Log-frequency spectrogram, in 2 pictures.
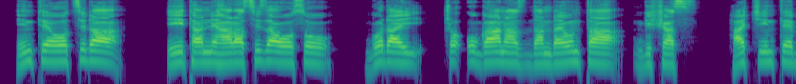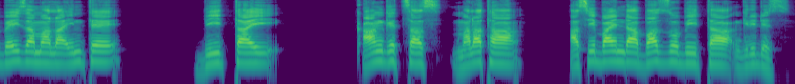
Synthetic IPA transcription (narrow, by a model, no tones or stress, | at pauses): ʔɪnt̪ːɛo̞ːt͡sːɪd̪ɐ | ʔiːt̪ɐnːɛhɐɾɐsːɪzɐo̞ːsɔ | ɡɔd̪ɐj | t͡ʃʼɔʔʊɡaːnaːsd̪ɐnd̪ɐjɔnt̪ːɐɡɪʃːɐs | hɐt͡ʃːɪnt̪ːɛbɛjɪzɐmɐlɐɪnt̪ːɛ | biːt̪ːɐj | kʼɐŋɡɛt͡sːɐsmɐlɐt̪ɐ | ɐsɪbɐjnd̪ɐbɐzːɔbiːt̪ːɐɡɪd̪ɪd̪ɛs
